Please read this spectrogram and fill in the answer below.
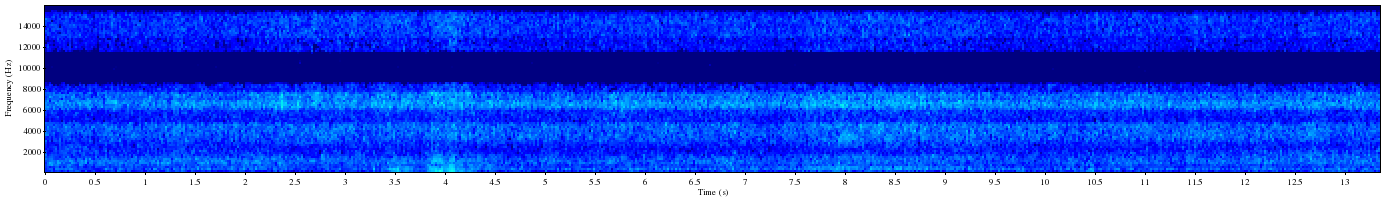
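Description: Honeybees humming steadily as they fly in and out at a hive entrance, with one bee passing close and briefly louder about four seconds in.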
